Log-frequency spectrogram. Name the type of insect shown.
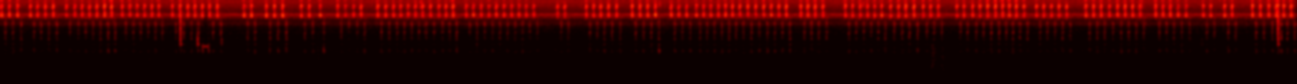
orthopteran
